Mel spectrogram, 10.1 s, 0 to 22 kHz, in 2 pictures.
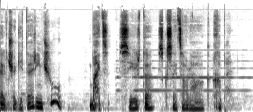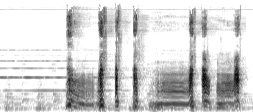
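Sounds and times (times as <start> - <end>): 
speech: 0.0 - 4.7, 6.4 - 7.9, 8.8 - 9.5
human voice imitating a hunting dog's growl in a spoken children's story: 6.4 - 9.9.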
